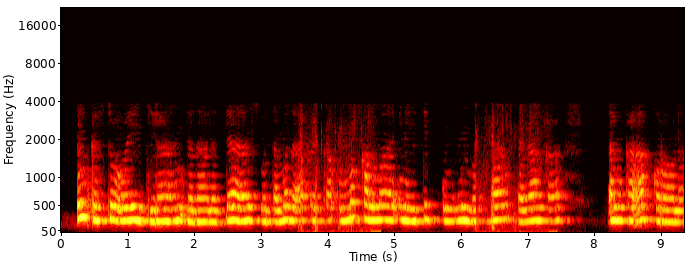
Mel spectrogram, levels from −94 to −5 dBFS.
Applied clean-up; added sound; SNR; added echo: neural separator model SepFormer DNS4.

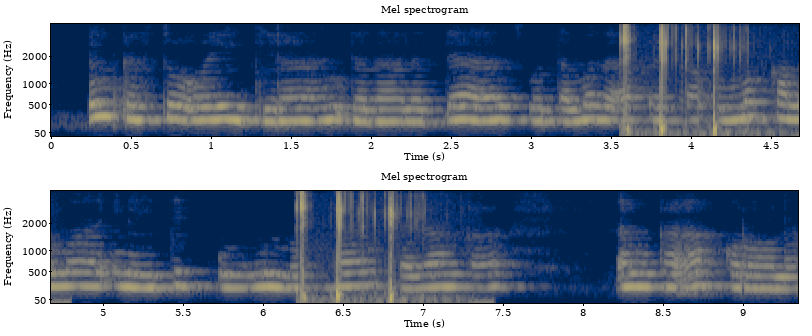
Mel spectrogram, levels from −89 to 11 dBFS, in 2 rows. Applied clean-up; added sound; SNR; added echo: none; Crack / Crushing; -4 dB; reverberation time 0.6 s.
